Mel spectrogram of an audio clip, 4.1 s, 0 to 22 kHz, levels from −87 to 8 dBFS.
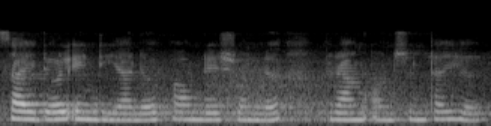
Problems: constant background noise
